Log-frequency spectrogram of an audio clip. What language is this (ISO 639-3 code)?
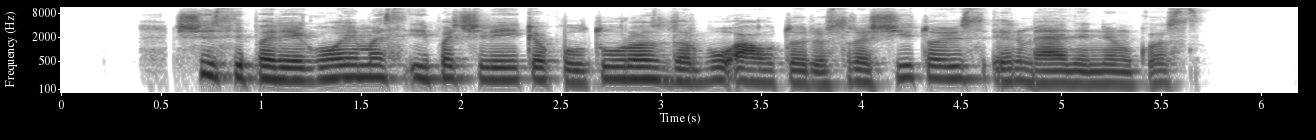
lit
